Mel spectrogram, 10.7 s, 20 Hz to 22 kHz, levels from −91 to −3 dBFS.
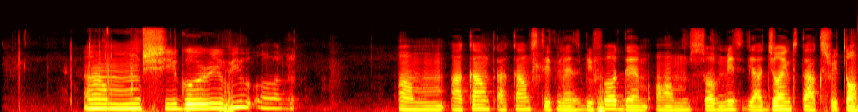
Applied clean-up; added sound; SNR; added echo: neural mask model Resemble Enhance denoiser.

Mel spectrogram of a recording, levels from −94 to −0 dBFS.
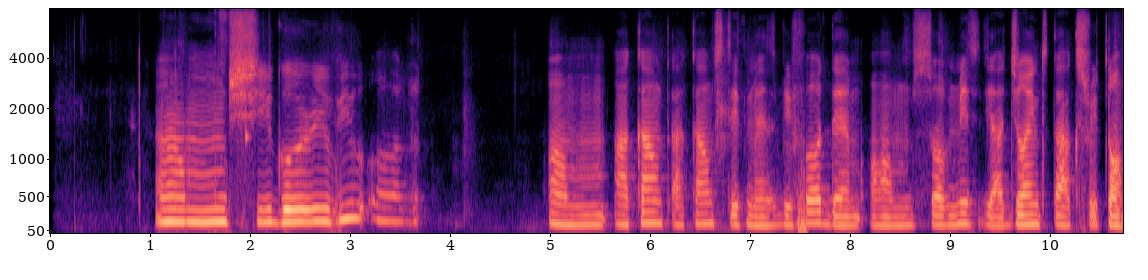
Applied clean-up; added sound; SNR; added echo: neural separator model SepFormer DNS4.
